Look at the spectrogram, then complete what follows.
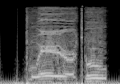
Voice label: player 1, Synth Voice; Kenney's Sound Pack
